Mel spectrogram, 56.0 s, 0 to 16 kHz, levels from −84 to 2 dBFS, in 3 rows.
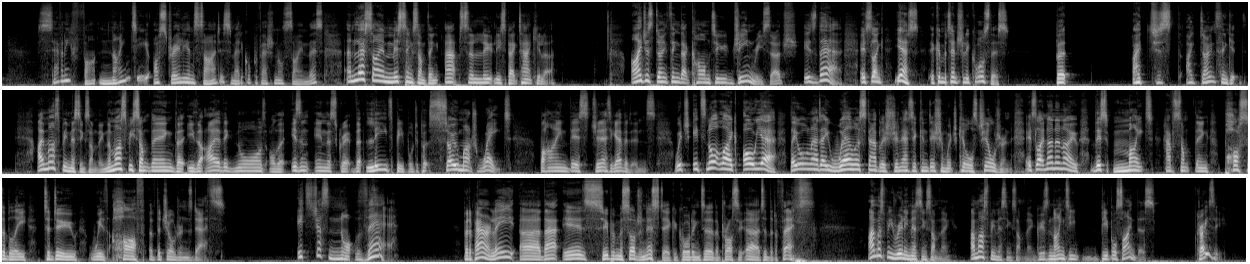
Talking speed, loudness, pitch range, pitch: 155 wpm, -21 LUFS, 120-180 Hz, 150 Hz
